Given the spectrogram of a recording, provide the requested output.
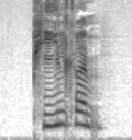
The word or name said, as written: pilgrim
